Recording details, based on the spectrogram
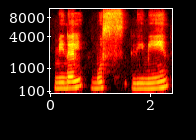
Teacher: مس میں سین میں سٹی کی آواز ہوگی، اور مسلمین آخر میں یا مدہ ہوگا.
